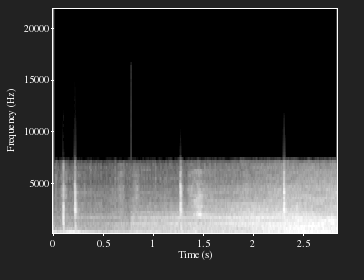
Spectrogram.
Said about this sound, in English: But I'm going to enjoy it while I can, because the panniers aren't going well today, unfortunately. You might be able to hear that, the bike's making a funny knocking noise, which is a bit weird.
